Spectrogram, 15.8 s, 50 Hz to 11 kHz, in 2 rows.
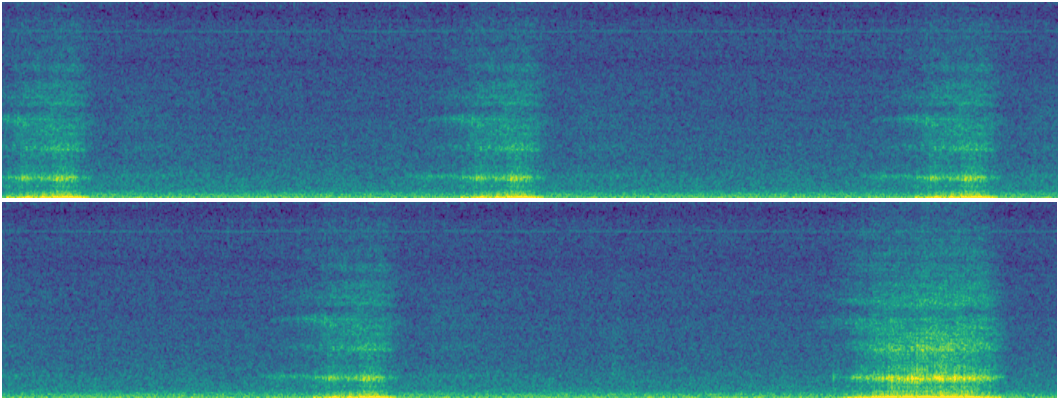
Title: Snoring sound… #2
